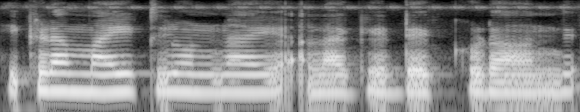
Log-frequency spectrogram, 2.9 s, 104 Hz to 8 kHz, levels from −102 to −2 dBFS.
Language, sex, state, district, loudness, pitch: Telugu, female, Andhra Pradesh, Sri Satya Sai, -16 LUFS, 225 Hz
